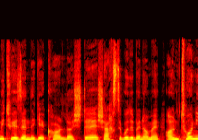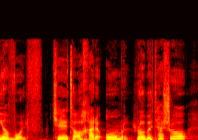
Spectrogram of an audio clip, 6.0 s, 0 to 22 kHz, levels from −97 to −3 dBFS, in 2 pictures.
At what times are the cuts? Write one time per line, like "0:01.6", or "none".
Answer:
0:02.4
0:03.7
